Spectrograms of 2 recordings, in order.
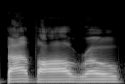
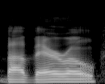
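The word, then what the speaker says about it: Bávaro: for your next video note the pronunciation of Bavaro Accent on the upper case there is an accent mark above the first syllable it's Baba row not Bavaro not Bavaro and by the way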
